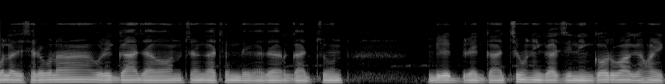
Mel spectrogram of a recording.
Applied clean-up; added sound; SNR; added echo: none; none; none; none.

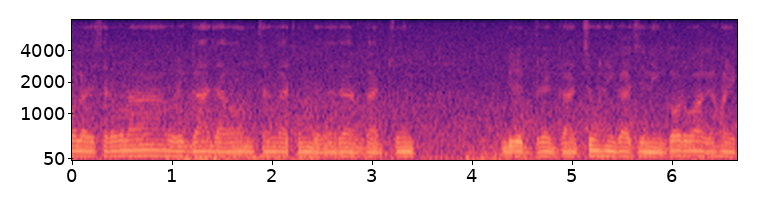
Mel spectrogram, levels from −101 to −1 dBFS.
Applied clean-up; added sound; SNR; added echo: none; Thunder / Rain; 9 dB; none.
